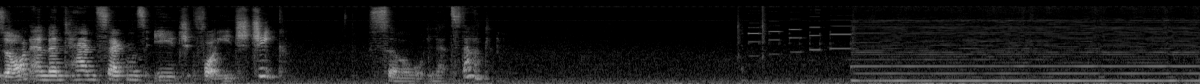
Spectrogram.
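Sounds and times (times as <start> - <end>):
short high beeps: 7.5 - 8.6
facial brush humming: 8.3 - 12.0.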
